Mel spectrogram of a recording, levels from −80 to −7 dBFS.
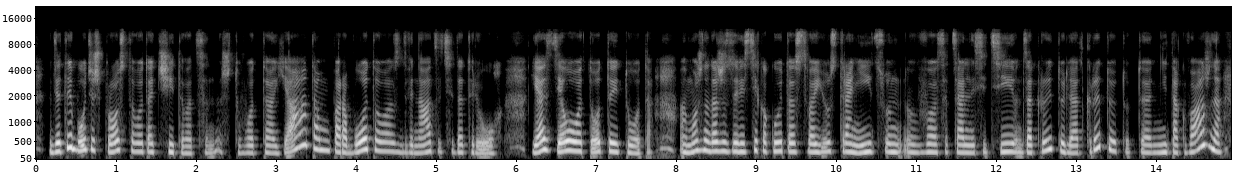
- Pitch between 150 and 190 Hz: No, high, 220 Hz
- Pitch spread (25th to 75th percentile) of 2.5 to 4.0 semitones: Yes, average, 2.9 semitones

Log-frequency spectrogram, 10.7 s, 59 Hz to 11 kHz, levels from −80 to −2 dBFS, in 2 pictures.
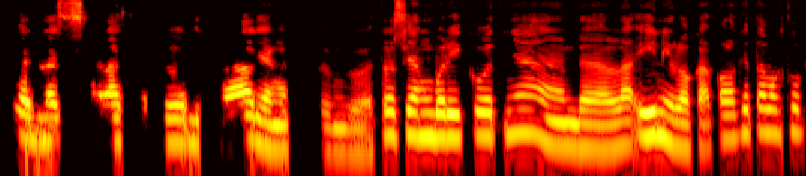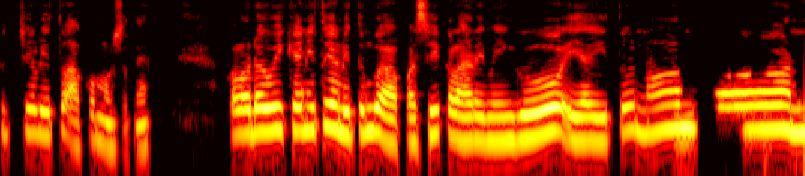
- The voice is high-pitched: Yes, high, 195 Hz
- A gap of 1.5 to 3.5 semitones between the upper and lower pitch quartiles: No, average, 4.8 semitones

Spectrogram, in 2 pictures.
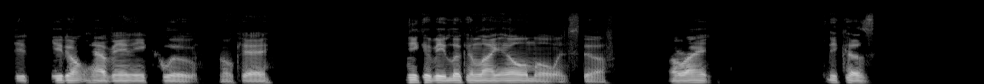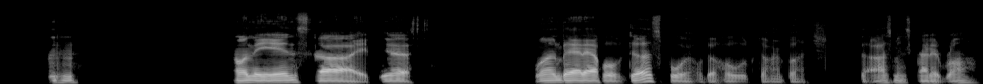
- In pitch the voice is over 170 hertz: No, very low, 85 Hz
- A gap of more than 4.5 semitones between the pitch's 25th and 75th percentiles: No, average, 2.9 semitones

